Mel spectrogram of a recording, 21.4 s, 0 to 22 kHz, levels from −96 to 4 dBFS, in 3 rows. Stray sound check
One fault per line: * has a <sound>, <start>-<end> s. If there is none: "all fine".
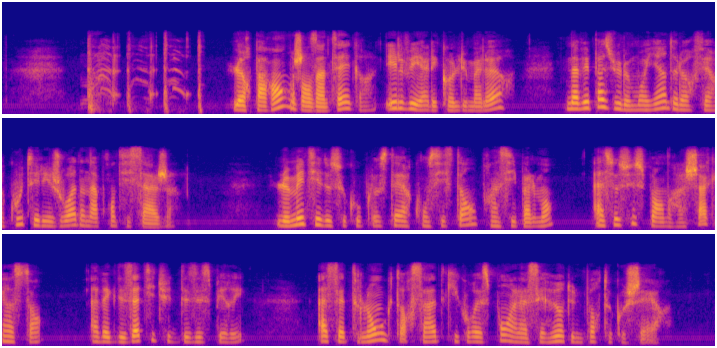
* has a cough, 0.8-2.0 s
